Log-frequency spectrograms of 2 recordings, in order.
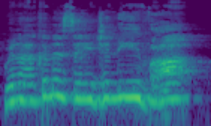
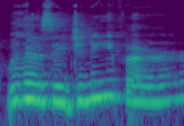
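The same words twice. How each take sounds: First: High, quick mock refusal, GENEVA ending in an open "ah"; stepmother correcting pronunciation. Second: High, proper correction, GENEVA ending in "ver"; stepmother's plain English. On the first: Stepmother rejecting a name's pronunciation, GENEVA ending "vah". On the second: Retold or imitated. Stepmother prescribing plain English, GENEVA ending "ver". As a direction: say GENEVA with a sounded final r, pitched up. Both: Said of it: "she would speak very plain English".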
